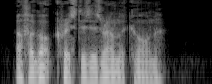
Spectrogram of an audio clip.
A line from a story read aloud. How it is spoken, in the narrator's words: muttered Robin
